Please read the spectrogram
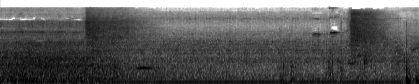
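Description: School bus engine idling with a steady low hum, its air brakes hissing twice: once about a second in and again near the end.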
